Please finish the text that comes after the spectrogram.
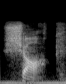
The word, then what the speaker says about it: shock: um this word here give me a little bit more a sound so it's shock shock shock shock there you go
